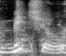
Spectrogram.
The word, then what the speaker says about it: Mitchell: Yeah, well, in the word Mitchell, here's the thing. The letter E in Mitchell is silent. representing a very, very weak sound. It's representing an sound, and that's called schwa.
